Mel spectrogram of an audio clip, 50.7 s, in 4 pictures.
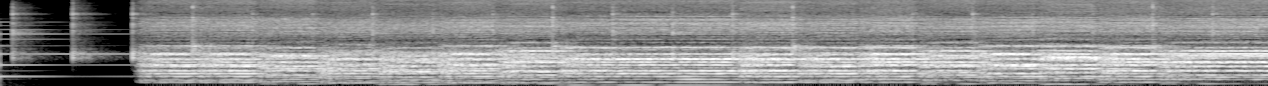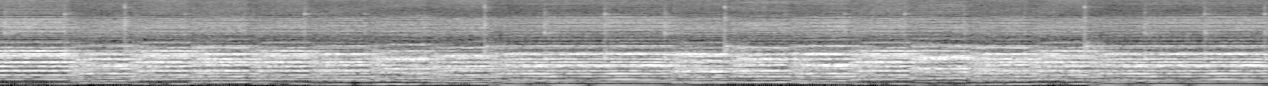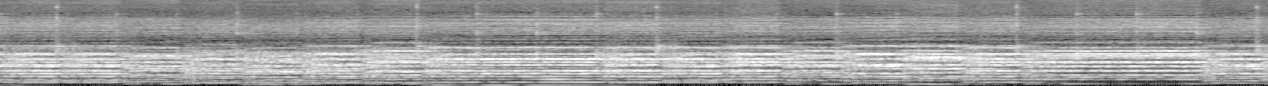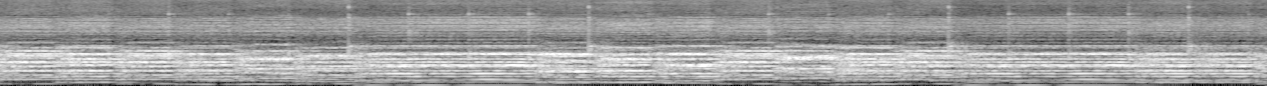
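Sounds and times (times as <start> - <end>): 
SATB choir singing: 1.3 - 50.6.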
